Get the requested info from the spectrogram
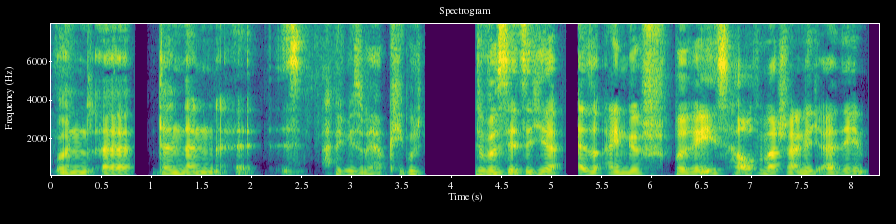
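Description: Young male co-host from Berlin, slightly low voice, loose halting chat with repeated words. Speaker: podcast co-host. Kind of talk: casual chat, anecdotes.

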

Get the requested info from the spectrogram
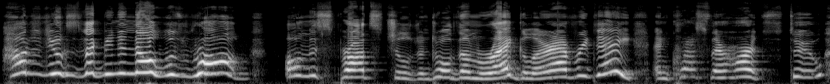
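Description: A woman's voice: very high-pitched, sing-song, a little slow, sharp tone, voice pushed up, heavily acted. A woman voicing an impish, earnest little boy from a storybook, blurting things out frankly in childish, ungrammatical speech. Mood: tearful, remorseful. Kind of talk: storybook character voice.

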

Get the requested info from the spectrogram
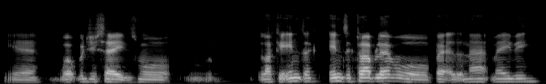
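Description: A man's voice: mid-range voice, normal speed, smooth, dry recording. A man hosting a gym podcast, laid-back and rambling, with many fillers. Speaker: podcast host. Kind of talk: casual interview.

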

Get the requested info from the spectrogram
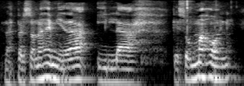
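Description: A man's voice: medium pitch, steady tone, moderate pace, echoey room. A young man from Venezuela with a Venezuelan accent, answering interview questions in an earnest, reflective way. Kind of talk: conversational interview.

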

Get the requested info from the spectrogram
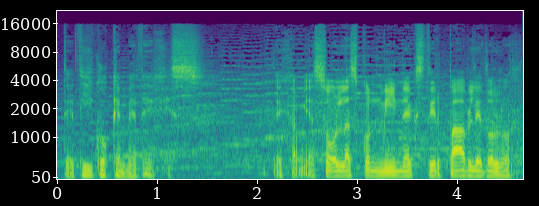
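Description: An actor playing a proud, tormented, bitter devil in a radio drama, speaking in a solemn, theatrical, declamatory way. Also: male voice, low voice, little pitch movement, a little slow, soft background music.

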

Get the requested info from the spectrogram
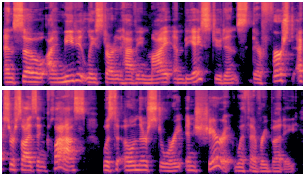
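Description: Expressive woman telling personal stories. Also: lowish voice, moderate pace, hardly any pauses. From United States. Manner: expressive, acts out quoted dialogue. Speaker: interview guest, university teacher. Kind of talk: personal storytelling in conversation.

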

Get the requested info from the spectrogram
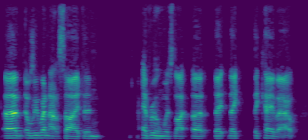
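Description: A man's voice: medium pitch, fairly even intonation, normal speed. Young British man, hesitant storyteller, slightly dull sound. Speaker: podcast co-host. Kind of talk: casual chat, anecdote.

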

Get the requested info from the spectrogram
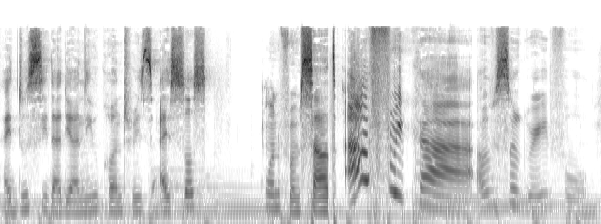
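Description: A woman's voice: medium pitch, sing-song, normal speed, bright, forceful tone, soft background music. A woman with a thick Nigerian accent, hosting her own podcast in a chatty, earnest way, with frequent ums and restarts. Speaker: podcast host, immigration consultant. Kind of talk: casual solo podcast talk.

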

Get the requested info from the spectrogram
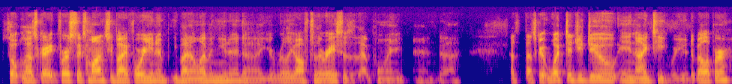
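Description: A man's voice: medium pitch, brisk. A man hosting a podcast, upbeat and enthusiastic, often restarting his phrases as he asks questions. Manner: upbeat, with frequent stammered restarts. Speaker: podcast host.

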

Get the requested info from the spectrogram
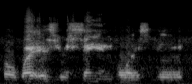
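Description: A man's voice: mid-range voice, level tone, normal speed, crowd noise, low-quality recording. A man teasing his friend in playful, slangy podcast banter. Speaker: podcast co-host.

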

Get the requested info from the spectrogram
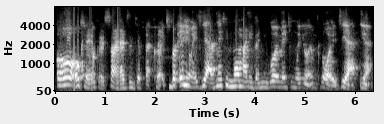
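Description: A woman's voice: fairly low pitch, lively intonation, brisk, fairly bright tone. A woman hosting a podcast interview, chatty and loose in her phrasing. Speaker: podcast host. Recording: dull lo-fi audio.

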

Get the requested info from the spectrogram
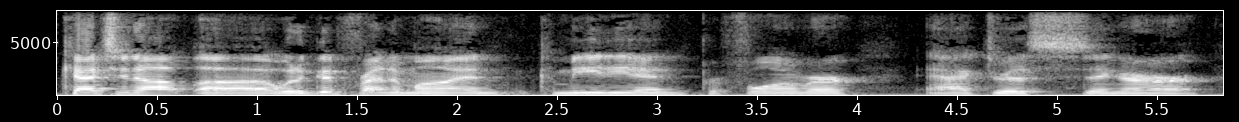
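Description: A man's voice: a little high, level tone, measured pace, bright, forceful tone. A man hosting a casual podcast from a hotel room, chatting loosely with a guest. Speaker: podcast host. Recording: echoey room.

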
